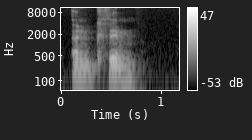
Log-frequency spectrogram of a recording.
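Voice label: "An Criom", Scottish Gaelic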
